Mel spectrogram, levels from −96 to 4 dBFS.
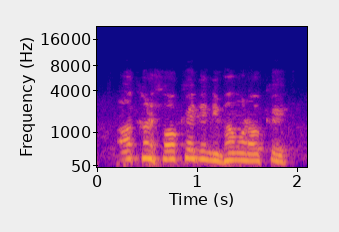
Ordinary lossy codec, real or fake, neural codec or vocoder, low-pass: Opus, 24 kbps; real; none; 7.2 kHz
